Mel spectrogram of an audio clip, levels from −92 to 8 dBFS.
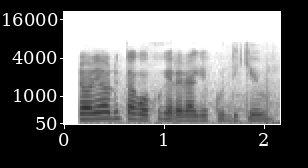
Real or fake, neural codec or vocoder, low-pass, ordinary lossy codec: real; none; 7.2 kHz; none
